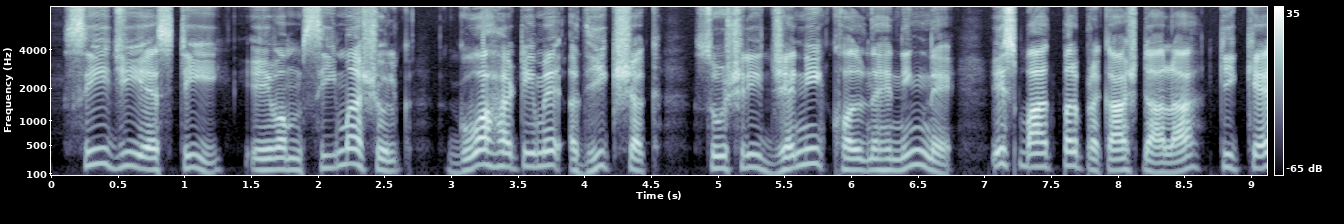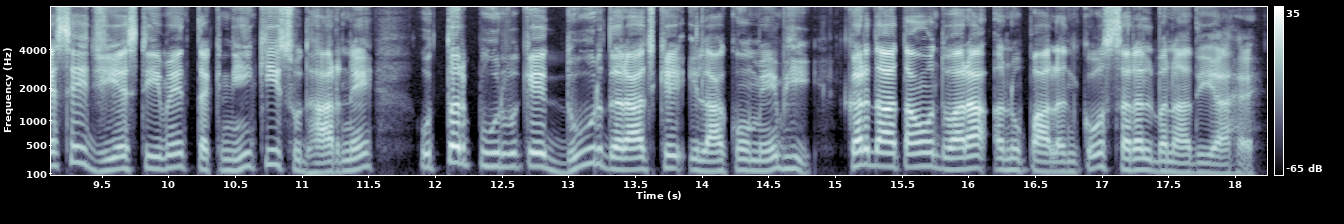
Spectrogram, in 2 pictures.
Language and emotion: Hindi, neutral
